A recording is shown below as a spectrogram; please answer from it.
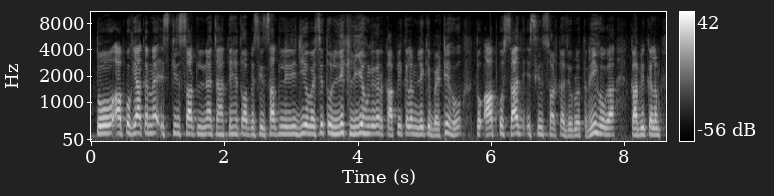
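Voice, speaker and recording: A man teaching math, coaxing students and repeating number names slowly. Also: high-pitched, a little mellow. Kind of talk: classroom lesson.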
